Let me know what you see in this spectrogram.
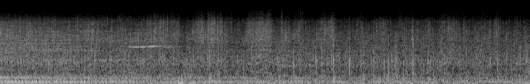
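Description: Steady rain falling and pattering on surfaces, with a low hum fading out over the first second and a half.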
